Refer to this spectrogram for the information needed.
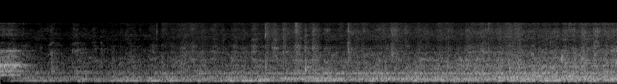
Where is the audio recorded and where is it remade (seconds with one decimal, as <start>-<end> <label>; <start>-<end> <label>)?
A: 0.0-1.5 recorded; 1.5-5.2 remade; 5.2-6.2 recorded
